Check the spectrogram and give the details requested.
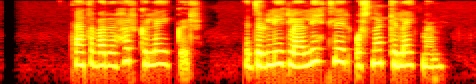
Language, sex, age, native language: Icelandic, female, 18-19, Icelandic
